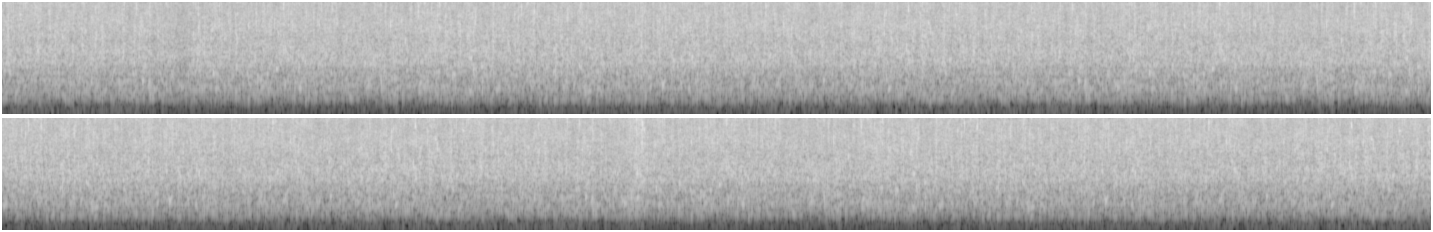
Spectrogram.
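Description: Shallow rocky brook flowing and splashing over stones in small cascades: a steady, even rush of trickling water with no single splash standing out.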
